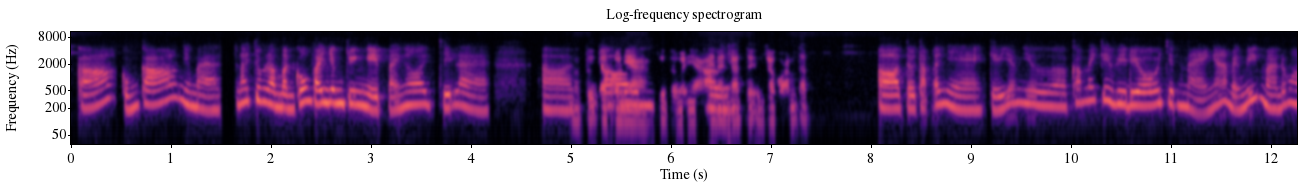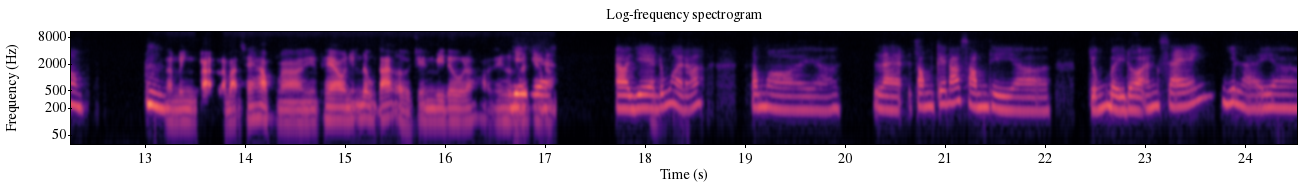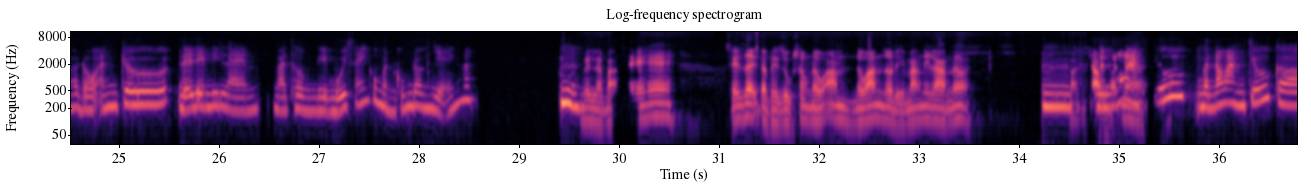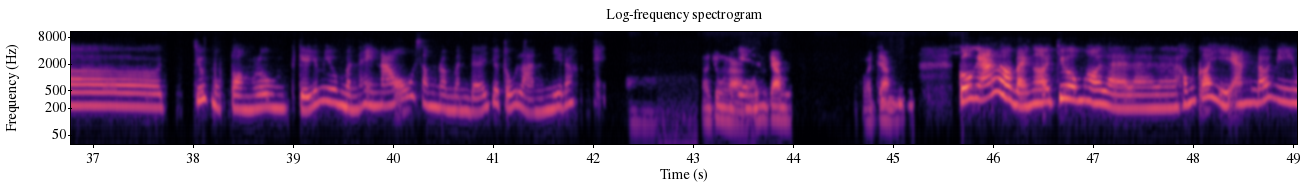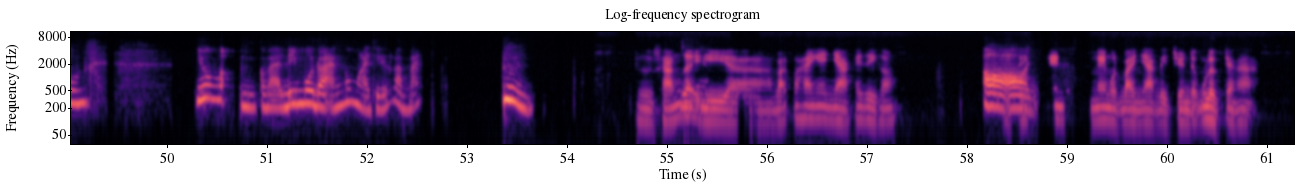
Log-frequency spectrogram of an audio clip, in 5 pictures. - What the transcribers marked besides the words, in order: static; mechanical hum; tapping; unintelligible speech; other background noise; drawn out: "ơ"; unintelligible speech; chuckle; throat clearing; distorted speech
- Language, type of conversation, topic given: Vietnamese, unstructured, Bạn thường làm gì để tạo động lực cho mình vào mỗi buổi sáng?
- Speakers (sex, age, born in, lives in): female, 25-29, Vietnam, United States; male, 25-29, Vietnam, Vietnam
